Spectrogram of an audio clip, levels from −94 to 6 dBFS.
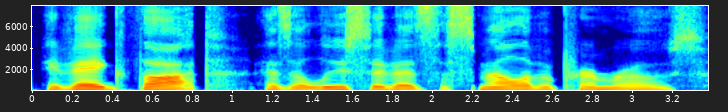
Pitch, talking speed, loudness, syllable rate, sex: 185 Hz, 195 wpm, -19 LUFS, 5.7 syllables/s, female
